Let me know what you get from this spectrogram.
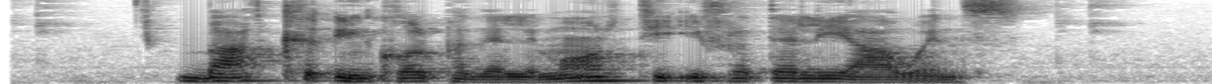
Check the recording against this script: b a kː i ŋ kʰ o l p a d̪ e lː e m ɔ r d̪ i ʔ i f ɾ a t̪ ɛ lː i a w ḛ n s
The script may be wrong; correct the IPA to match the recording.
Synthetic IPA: b a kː i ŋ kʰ o l p a d̪ e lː e m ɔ r t̪ i ʔ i f ɾ a t̪ ɛ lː i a w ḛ n s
